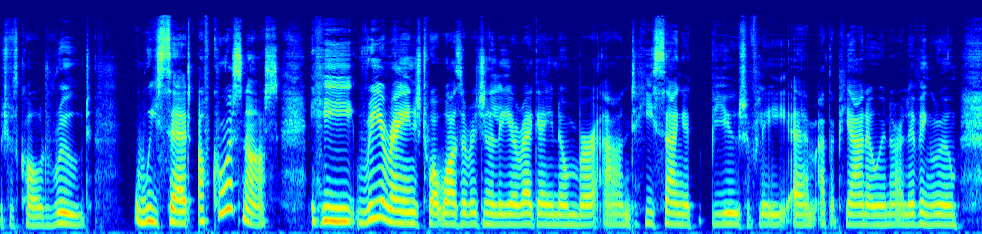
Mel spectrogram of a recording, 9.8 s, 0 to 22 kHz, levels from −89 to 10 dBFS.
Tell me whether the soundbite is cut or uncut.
uncut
